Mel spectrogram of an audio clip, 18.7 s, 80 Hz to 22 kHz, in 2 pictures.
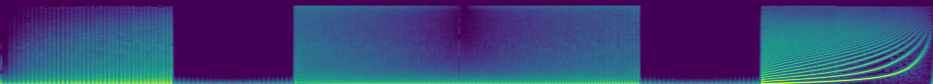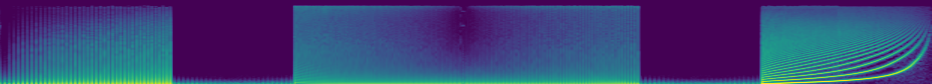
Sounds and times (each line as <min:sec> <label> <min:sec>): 0:00.0 weird, slow, bouncy sort of sound with lots of bass 0:18.6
